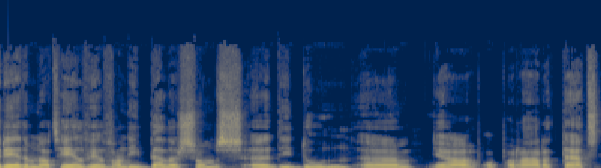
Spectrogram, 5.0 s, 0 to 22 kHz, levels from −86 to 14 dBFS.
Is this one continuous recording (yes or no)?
no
